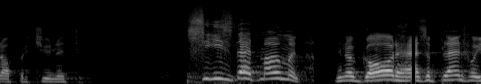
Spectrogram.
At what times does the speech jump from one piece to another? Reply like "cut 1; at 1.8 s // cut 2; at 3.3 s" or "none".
cut 1; at 1.9 s // cut 2; at 3.1 s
